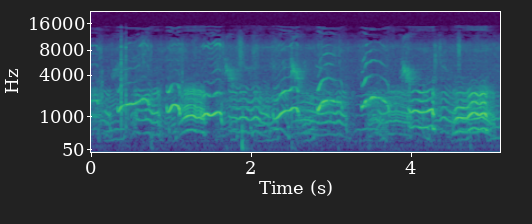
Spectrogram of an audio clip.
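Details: Two-day-old purebred Border Collie puppies, part of a litter of six from a mother called Lilly; several pups squeal together in arching, high, bending whines with quick upward yelps overlapping throughout.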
